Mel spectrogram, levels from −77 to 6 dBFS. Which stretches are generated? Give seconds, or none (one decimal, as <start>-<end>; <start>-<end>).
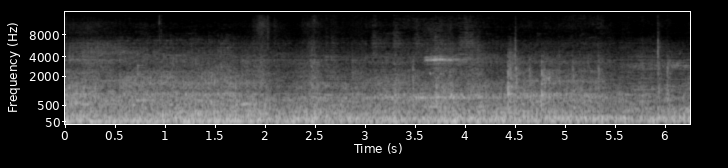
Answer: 0.0-0.6; 1.7-3.0; 5.4-6.3

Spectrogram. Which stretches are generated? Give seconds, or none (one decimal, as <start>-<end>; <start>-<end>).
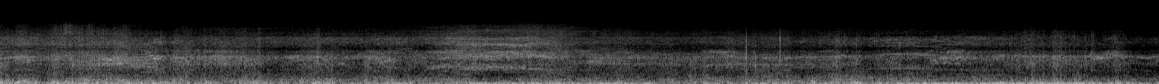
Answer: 0.0-1.9; 4.5-8.3

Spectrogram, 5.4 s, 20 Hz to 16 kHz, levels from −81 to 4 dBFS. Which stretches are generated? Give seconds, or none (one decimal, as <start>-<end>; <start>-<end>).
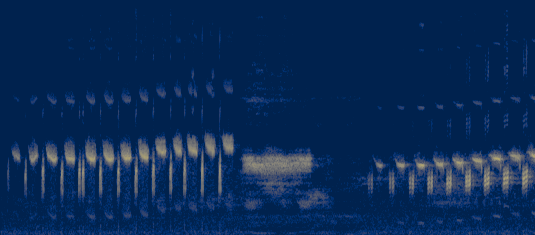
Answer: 2.4-3.6

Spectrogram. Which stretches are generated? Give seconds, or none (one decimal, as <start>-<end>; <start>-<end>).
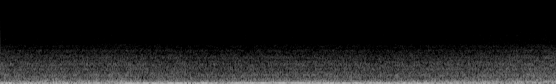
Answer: none

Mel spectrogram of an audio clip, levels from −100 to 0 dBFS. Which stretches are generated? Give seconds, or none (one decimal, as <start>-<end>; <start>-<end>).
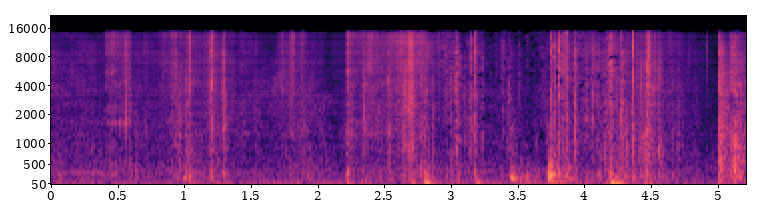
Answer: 0.0-2.9; 4.3-5.2

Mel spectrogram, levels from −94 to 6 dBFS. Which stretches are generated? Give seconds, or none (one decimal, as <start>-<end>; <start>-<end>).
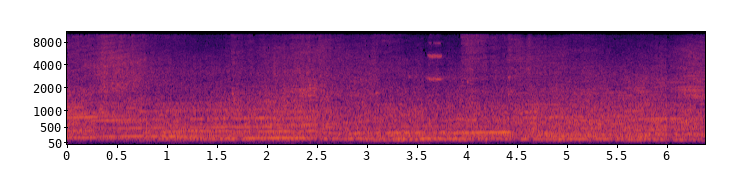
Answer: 4.5-5.0

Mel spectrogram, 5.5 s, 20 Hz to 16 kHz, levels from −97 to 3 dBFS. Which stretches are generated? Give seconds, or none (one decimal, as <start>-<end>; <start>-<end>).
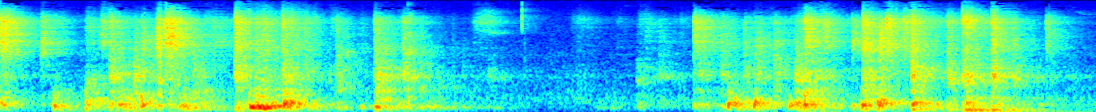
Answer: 1.1-3.8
